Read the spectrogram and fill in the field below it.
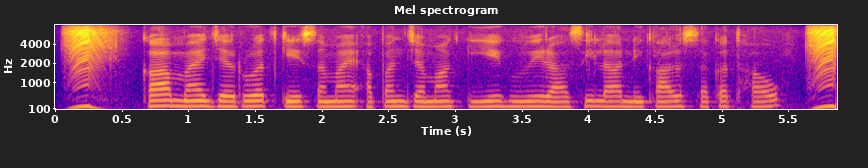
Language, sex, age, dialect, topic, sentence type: Chhattisgarhi, female, 25-30, Eastern, banking, question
